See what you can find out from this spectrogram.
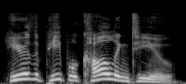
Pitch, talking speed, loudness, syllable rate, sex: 175 Hz, 195 wpm, -18 LUFS, 4.7 syllables/s, male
